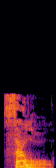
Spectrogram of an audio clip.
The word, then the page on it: salol: British English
